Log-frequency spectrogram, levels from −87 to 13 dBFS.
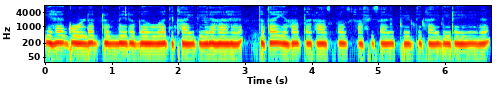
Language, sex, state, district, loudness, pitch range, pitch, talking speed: Hindi, female, Uttar Pradesh, Hamirpur, -10 LUFS, 190-200 Hz, 195 Hz, 195 wpm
